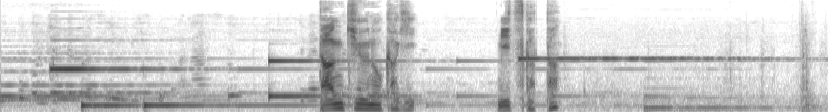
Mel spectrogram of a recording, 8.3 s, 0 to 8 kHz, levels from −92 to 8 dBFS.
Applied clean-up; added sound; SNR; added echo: none; Subway, metro, underground; 18 dB; none.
